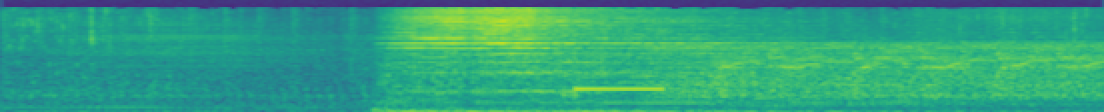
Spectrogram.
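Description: Horror trailer sound design: a quiet low hum, then about a second and a half in a sudden loud, deep wash of noise with a short steady tone above it.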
